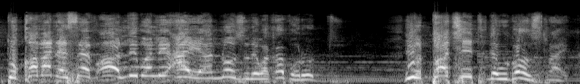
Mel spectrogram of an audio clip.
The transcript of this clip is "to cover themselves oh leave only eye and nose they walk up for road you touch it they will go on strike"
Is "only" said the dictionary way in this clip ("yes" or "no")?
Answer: no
